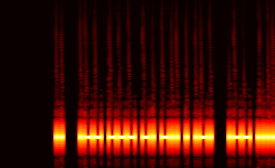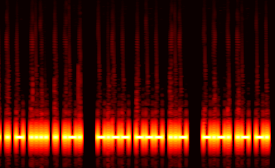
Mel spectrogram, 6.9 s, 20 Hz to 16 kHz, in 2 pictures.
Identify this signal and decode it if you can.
Morse code, heard as a keyed tone, about 37 wpm, 700 Hz. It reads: I WONDER WHETHER YOU CAN
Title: Sentences from Top 1000 Words - Review Part 3 - 40wpm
